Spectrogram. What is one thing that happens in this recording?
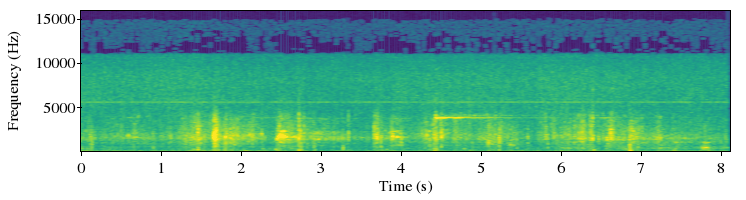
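Boots scuffle on dirt ground.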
